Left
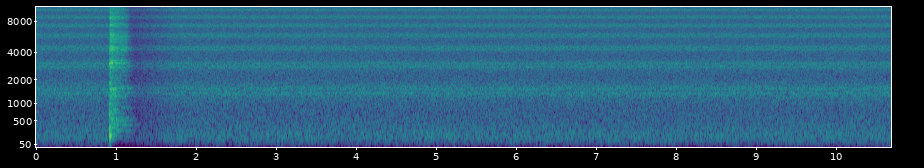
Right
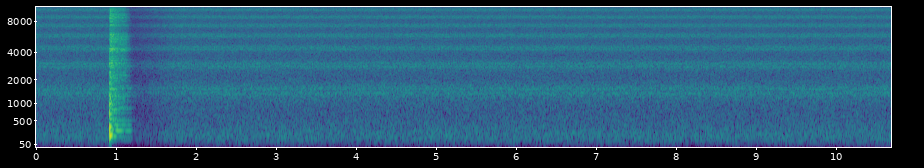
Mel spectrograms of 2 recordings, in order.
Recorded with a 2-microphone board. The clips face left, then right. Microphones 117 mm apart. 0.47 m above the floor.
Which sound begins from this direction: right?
A snare drum, at 0.9 s.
